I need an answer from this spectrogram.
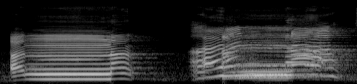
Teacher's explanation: तो इसके बारे में है कि गुन्ना नाक में आवाज़ ले जाकर पढ़ने को कहते हैं। यानी जब नून मुशद्दद हो या फिर मीम मुशद्दद हो तो उसे हम नाक में आवाज़ ले जाकर पढ़ेंगे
